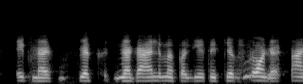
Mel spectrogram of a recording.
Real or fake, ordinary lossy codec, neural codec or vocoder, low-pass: fake; Opus, 64 kbps; codec, 16 kHz, 1 kbps, FunCodec, trained on Chinese and English, 50 frames a second; 7.2 kHz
